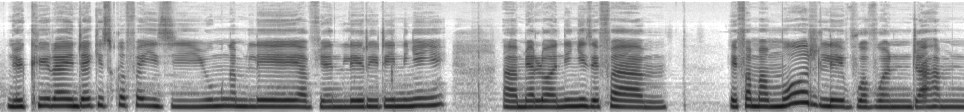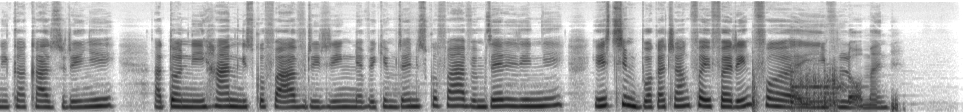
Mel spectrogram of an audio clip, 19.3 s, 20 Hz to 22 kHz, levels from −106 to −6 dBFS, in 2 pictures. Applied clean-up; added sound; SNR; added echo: neural mask model RNNoise.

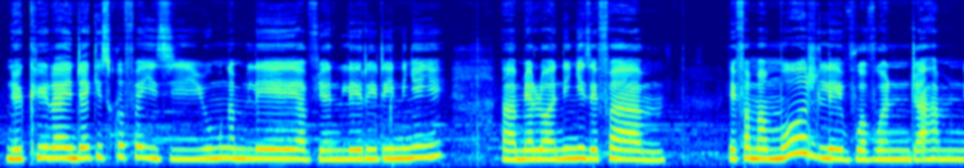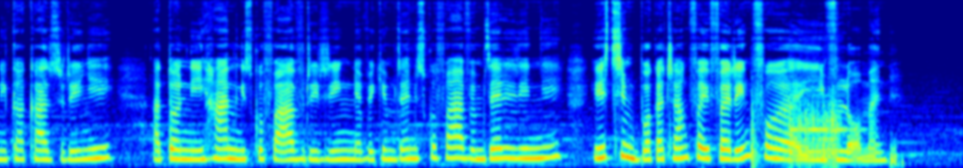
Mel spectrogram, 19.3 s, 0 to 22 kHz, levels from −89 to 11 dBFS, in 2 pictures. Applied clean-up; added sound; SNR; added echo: none; Dishes, pots, and pans; 7 dB; none.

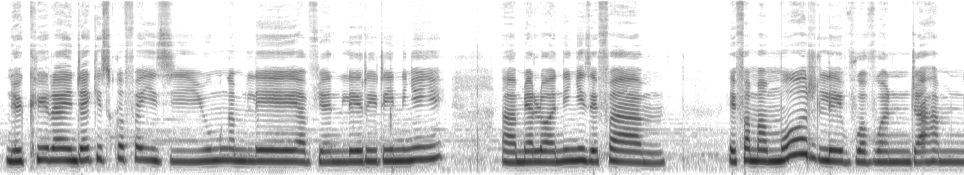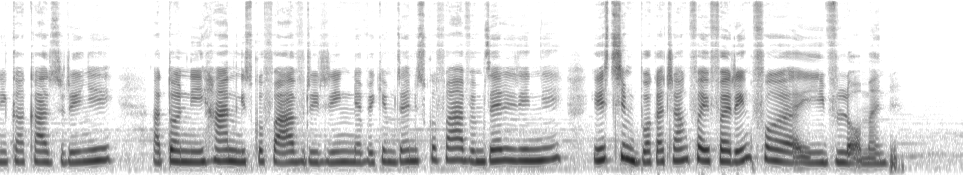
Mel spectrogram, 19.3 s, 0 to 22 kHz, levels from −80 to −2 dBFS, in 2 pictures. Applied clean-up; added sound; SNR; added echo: none; none; none; none.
